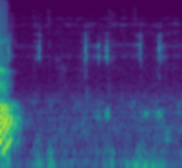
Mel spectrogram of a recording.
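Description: Faint, irregular light clicks of a stylus tapping a tablet surface while words are handwritten on screen.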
